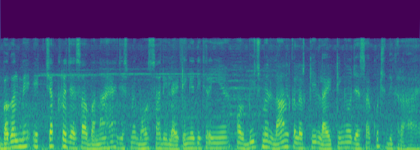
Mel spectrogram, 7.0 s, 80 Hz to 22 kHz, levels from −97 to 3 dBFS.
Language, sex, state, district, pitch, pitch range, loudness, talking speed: Hindi, male, Uttar Pradesh, Jyotiba Phule Nagar, 135 Hz, 125-150 Hz, -18 LUFS, 225 wpm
